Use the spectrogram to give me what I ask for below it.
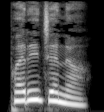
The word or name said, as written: ಪ್ರಜನ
